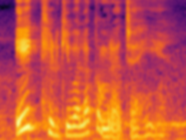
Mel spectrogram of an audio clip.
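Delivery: एक stressed, punched with a rising pitch.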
